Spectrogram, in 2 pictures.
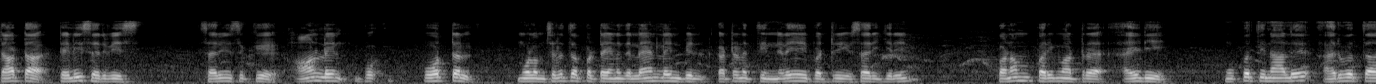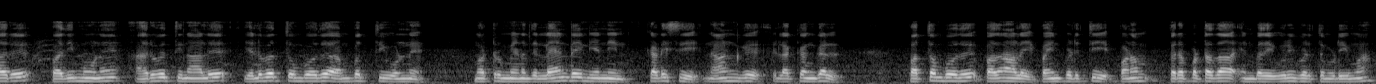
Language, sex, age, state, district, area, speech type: Tamil, male, 45-60, Tamil Nadu, Perambalur, rural, read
